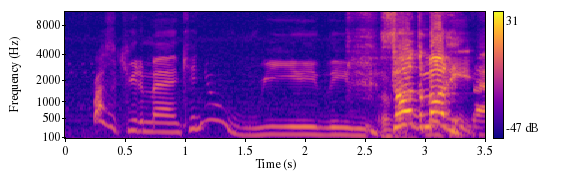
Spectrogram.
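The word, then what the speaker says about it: Sahdmadhi: Sadmadi! It is Sadmadi. It is not that hard to pronounce. Just say Sad, and then Mad, and then E.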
